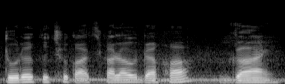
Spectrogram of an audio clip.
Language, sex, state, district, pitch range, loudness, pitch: Bengali, male, West Bengal, Cooch Behar, 95-110 Hz, -16 LUFS, 100 Hz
